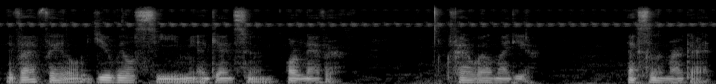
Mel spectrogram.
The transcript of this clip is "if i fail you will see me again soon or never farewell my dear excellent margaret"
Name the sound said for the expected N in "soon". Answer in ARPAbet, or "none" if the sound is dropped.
N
